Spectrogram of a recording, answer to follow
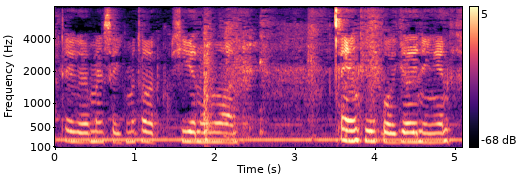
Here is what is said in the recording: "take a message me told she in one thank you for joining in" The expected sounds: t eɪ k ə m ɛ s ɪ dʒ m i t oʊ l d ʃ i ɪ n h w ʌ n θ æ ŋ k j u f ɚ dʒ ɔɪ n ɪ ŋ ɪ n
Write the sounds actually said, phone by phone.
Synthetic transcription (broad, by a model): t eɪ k ə m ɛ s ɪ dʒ m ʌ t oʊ d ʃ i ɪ n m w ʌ n t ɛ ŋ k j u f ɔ dʒ ɔɪ n ɪ ŋ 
